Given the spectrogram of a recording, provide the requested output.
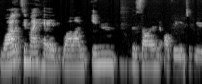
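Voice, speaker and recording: With an Australian accent, a woman talks at a moderate pace in a fairly low pitch with ordinary pitch variation. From Australia, Queensland. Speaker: business finance coach and podcast host. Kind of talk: interview.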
